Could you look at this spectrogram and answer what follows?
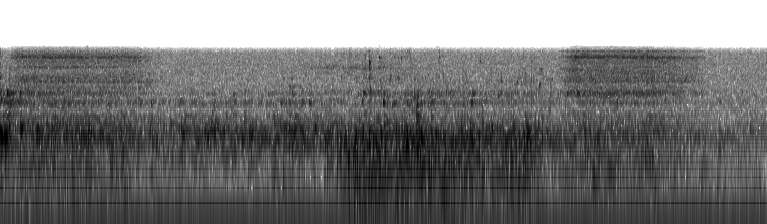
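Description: Scuba regulator breathing underwater: a hissing inhalation at the start and again near the end, with a spell of exhaled bubbles burbling and gurgling in between.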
